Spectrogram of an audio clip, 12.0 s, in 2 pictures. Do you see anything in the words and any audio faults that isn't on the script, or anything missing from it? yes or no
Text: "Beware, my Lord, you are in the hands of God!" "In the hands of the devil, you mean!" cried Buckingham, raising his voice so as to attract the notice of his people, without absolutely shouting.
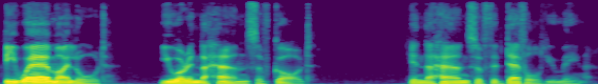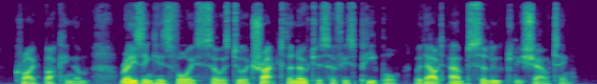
no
